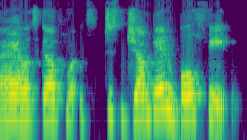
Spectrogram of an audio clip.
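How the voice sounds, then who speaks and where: A woman's fairly high voice over a quiet background. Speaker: Xactimate trainer for contractors, former adjuster; Xactimate trainer for contractors. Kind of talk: webinar presentation. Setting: video call. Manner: fast-talking. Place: home room.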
